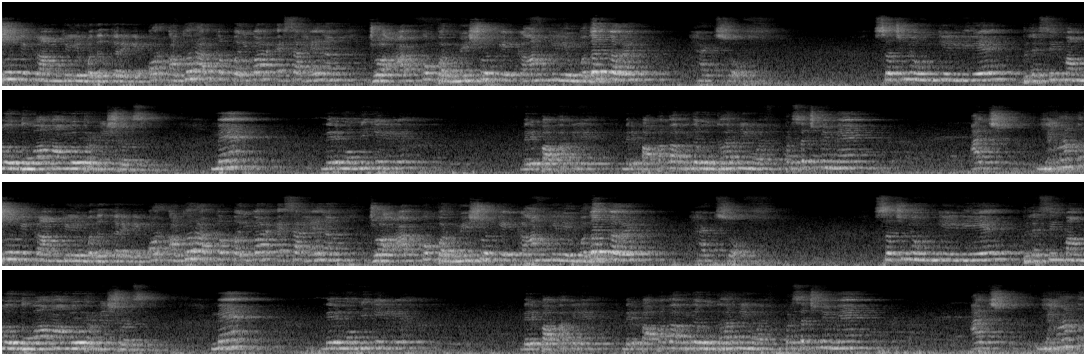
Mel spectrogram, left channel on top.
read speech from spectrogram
के काम के लिए मदद करेंगे, और अगर आपका परिवार ऐसा है ना जो आपको परमेश्वर के काम के लिए मदद करे, हैट्स ऑफ। सच में उनके लिए ब्लेसिंग मांगो, दुआ मांगो परमेश्वर से। मैं मेरे मम्मी के लिए, मेरे पापा के लिए, मेरे पापा का अभी तक उद्धार नहीं हुआ, पर सच में मैं आज यहाँ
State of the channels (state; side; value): normal; both; correlation 0.48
